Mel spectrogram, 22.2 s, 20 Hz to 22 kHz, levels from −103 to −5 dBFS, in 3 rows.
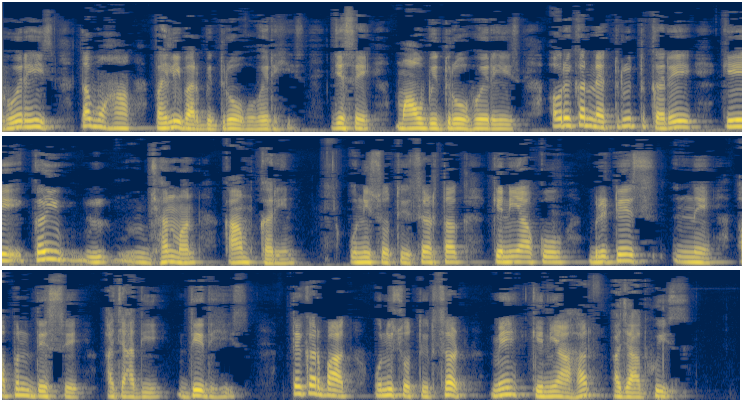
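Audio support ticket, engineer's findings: Pre-echo, 8.85 to 8.89 s. Transform codec block spreading quantisation noise sized for a sharp speech attack back into the quiet lead-in. About 39 ms of hiss ahead of the onset; attack itself softened and smeared.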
